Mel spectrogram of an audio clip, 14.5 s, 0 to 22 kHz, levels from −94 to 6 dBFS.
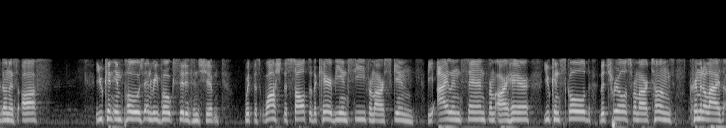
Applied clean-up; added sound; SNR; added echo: none; none; none; none.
